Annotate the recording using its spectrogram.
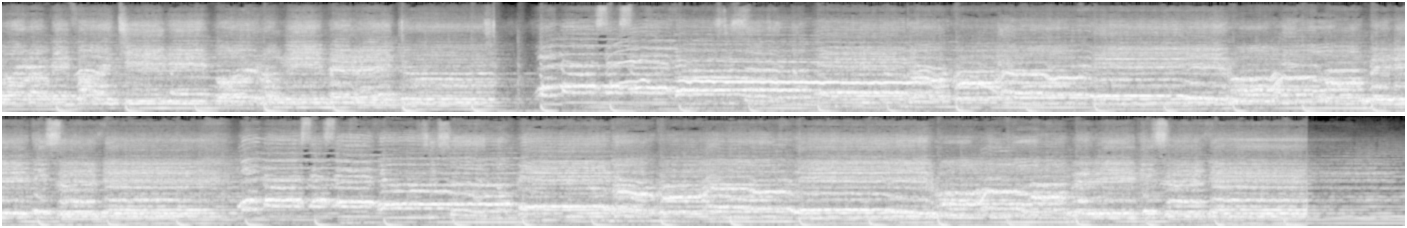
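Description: A church choir singing a Catholic hymn in several voices over a steady bass line, with a short break about five seconds in. About a second before the end the singing cuts off and quieter music takes over.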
